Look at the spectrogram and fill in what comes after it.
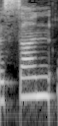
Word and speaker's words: sun: Breathing 前面是紧音，后面是松音 e a breathing, because tomorrow the sun will rise, 这个词尾部是 o 的元音，叫英音不同啊，英音是 o， tomorrow 美音是 o， tomorrow， tomorrow, because tomorrow the sun will rise. 注意 son sun 这个词的发音，其实和儿子 son 的发音是相同的。那这两个词发音都要注意元音，不要开得过大口，不是啊，不是 son，也不能发成了后鼻音，发成了 son，应该是啊，后面舌尖抵上齿龈发前鼻音，嗯，son。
